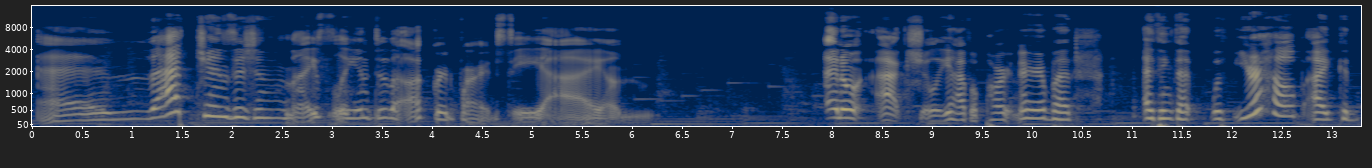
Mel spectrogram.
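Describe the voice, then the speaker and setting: Using an exaggerated, fairly high voice, a woman acts as a polite pop star who is flustered and wants some privacy. Her delivery in this intimate audio roleplay is halting and conversational.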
